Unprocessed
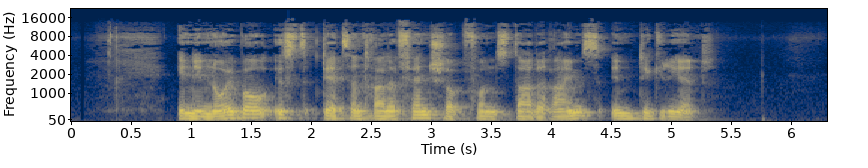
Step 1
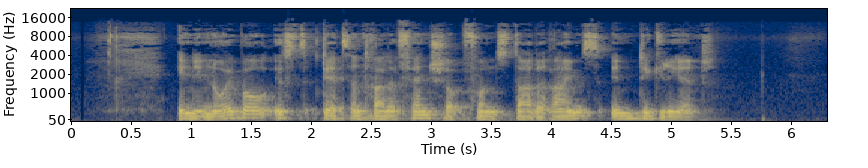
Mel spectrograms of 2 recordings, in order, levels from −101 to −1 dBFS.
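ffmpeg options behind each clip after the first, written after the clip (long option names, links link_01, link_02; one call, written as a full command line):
ffmpeg -i in.wav -af "acompressor=threshold=-23dB:ratio=6,volume=4.5dB" out.wav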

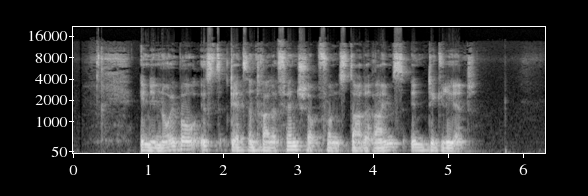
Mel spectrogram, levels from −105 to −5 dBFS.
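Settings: ffmpeg -i in.wav -filter_complex "[0:a]flanger=delay=8.2:depth=5.1:regen=64:speed=0.33:shape=triangular,highshelf=frequency=10000:gain=9,asplit=2[link_01][link_02];[link_02]asoftclip=type=hard:threshold=-19.5dB,volume=-3.5dB[link_03];[link_01][link_03]amix=inputs=2:normalize=0" out.wav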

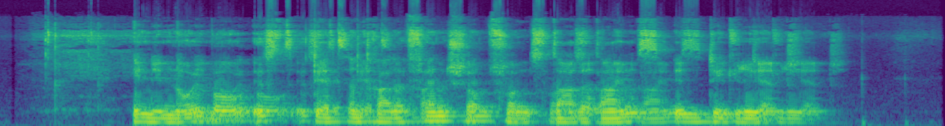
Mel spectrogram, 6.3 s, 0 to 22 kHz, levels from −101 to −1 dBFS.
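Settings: ffmpeg -i in.wav -af "aecho=1:1:287:0.398,volume=5.5dB" out.wav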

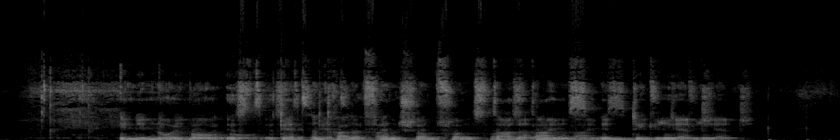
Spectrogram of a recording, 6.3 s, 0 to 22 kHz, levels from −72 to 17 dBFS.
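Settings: ffmpeg -i in.wav -af "acompressor=threshold=-43dB:ratio=1.5,volume=-6dB" out.wav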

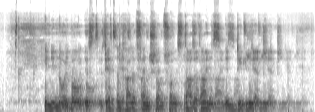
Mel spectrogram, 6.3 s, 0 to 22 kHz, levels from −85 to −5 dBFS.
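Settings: ffmpeg -i in.wav -af "aecho=1:1:664:0.119,volume=5dB" out.wav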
